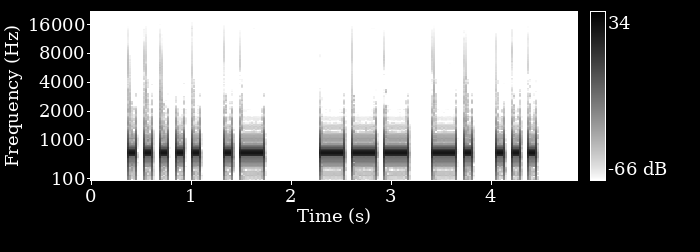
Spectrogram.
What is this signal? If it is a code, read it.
Morse code, heard as a keyed tone, about 15 wpm, 700 Hz. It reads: 5A ONS
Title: Field Day Exchanges Encore - 15wpm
